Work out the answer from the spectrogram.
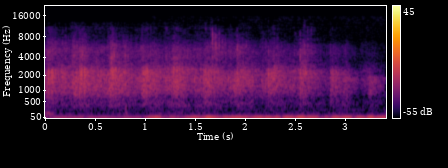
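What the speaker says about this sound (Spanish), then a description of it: "un aplauso para ellos" Faint, steady applause from a church congregation, an even wash of clapping with soft swells and no voices.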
